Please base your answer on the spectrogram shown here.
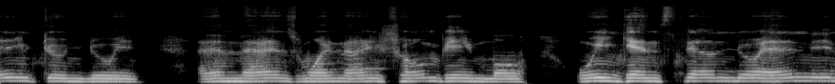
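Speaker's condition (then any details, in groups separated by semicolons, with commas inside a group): Traumatic brain injury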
